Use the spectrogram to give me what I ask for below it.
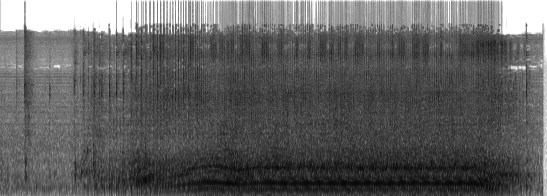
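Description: Small petrol engine started with the choke set on the carburetor: a couple of sharp knocks, then the motor catches, climbs in pitch and settles into a loud, steady buzzing drone before cutting off at the end.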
